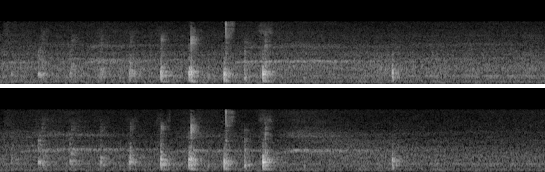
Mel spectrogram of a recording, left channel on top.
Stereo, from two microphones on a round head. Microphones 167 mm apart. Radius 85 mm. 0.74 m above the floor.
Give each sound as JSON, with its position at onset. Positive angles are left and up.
{"t": 0.1, "sound": "running footsteps", "side_deg": -15, "distance_m": 3.0}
